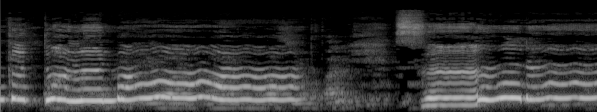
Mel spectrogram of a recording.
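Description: A person singing unaccompanied in a high voice, holding long notes that waver. There are two phrases, with a short break a little past the midpoint.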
